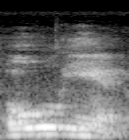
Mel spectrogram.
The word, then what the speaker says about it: Olean: It's right outside of Buffalo, New York, and again, that's pronounced Olean, all right?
